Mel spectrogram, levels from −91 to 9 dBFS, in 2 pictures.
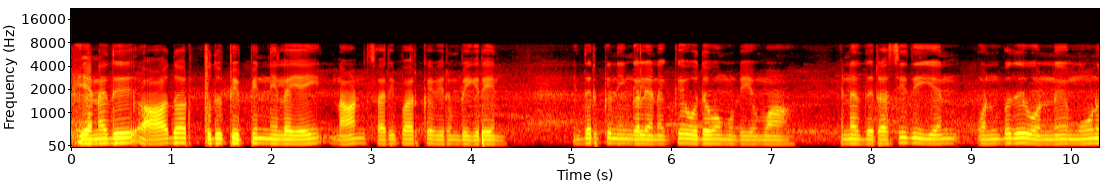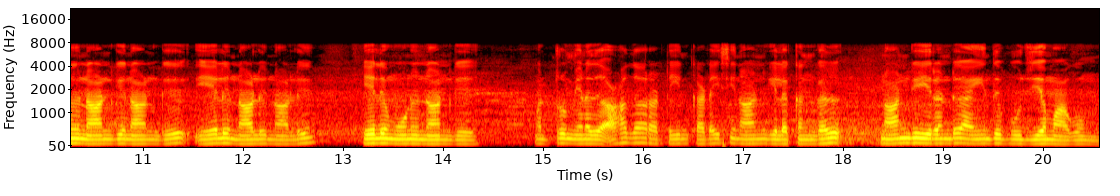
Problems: constant background noise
